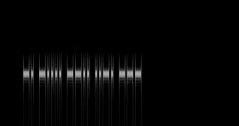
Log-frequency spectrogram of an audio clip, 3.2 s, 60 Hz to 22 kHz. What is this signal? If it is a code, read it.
Morse code, heard as a keyed tone, about 44 wpm, 700 Hz. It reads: N6ZFO
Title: Call Signs Repeated 3x - 45wpm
